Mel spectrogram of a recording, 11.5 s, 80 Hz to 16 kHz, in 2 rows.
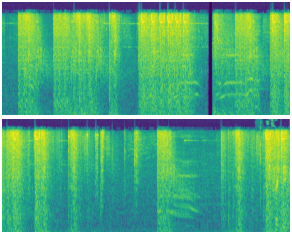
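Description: Dense, loud gunfire from Counter-Strike: Condition Zero Deleted Scenes, including P228 pistol shots, comes in repeated rapid bursts and fusillades with short gaps and one abrupt cut, plus occasional thuds and impacts.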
